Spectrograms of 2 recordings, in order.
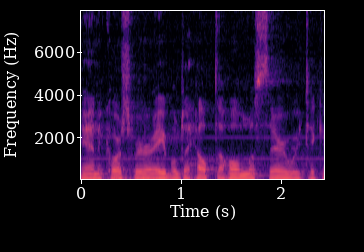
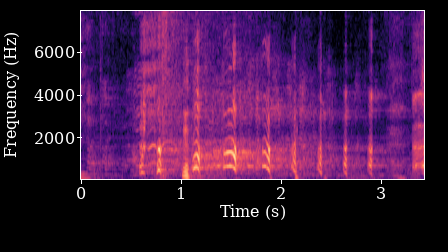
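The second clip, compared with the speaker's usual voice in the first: loud, high peal of laughter; big burst of laughter; 13 dB louder than usual. Real, not acted. Teased by his colleague, laughing out loud. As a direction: really crack up laughing.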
